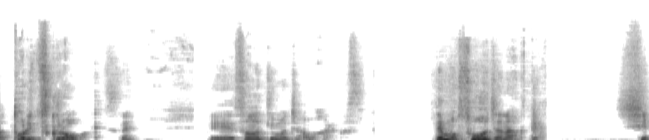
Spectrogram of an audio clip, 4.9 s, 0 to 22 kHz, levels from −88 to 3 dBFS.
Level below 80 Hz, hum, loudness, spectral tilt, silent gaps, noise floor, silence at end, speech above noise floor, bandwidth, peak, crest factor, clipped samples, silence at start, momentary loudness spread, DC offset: -76 dBFS; none; -28 LUFS; -5.5 dB/octave; 3.07-3.18 s; -75 dBFS; 0 s; 47 dB; 18 kHz; -6 dBFS; 22 dB; under 0.1%; 0 s; 21 LU; under 0.1%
